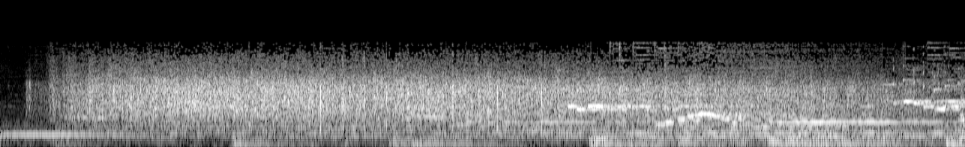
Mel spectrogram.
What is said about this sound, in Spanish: suena esa lluvia metálica de …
